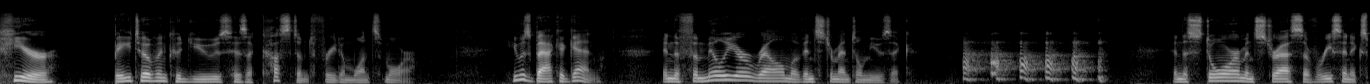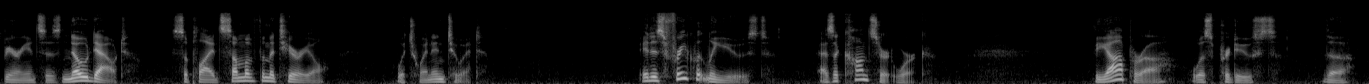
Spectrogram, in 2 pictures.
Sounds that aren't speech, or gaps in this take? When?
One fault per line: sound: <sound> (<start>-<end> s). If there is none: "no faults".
sound: laugh (9.6-11.2 s)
